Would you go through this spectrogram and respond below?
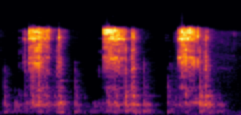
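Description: A ratchet tool clicks through three tightening strokes in quick succession, each a burst of sharp metallic pawl ratcheting close by, with short pauses between strokes.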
